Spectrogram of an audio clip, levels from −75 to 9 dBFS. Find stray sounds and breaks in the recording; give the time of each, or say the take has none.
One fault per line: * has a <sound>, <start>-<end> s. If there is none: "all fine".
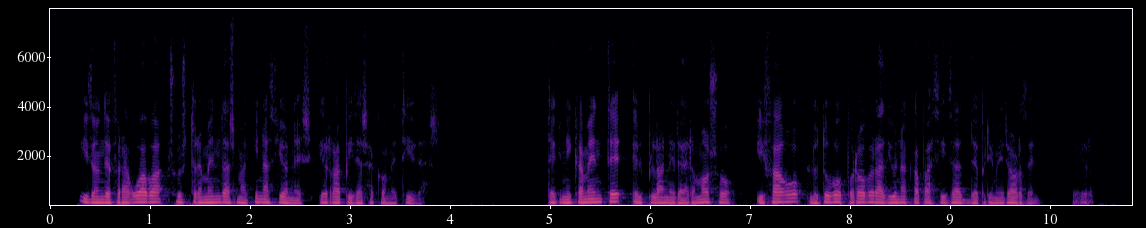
* has a laugh, 10.2-10.4 s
